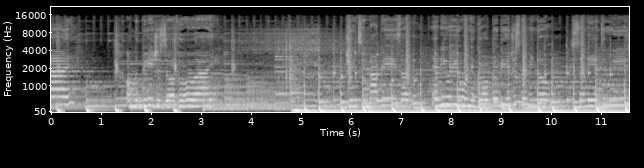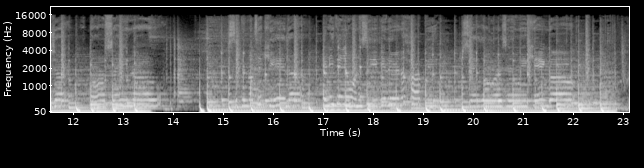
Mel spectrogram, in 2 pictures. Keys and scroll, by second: 4.5 Return.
